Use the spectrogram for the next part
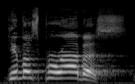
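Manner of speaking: loud, high demanding shout; mob yell. Acted. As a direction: yell it like an angry crowd. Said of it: "they yelled".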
